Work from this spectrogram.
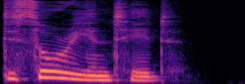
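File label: "disoriented", English, British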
